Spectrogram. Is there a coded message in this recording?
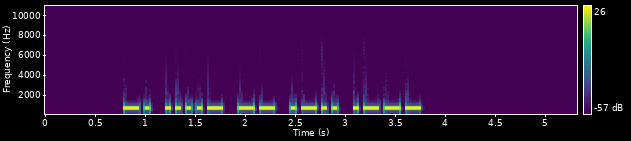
Yes: Morse code from 0.8 to 3.8 s, heard as a keyed tone, about 22 wpm, 700 Hz. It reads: N4MLJ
